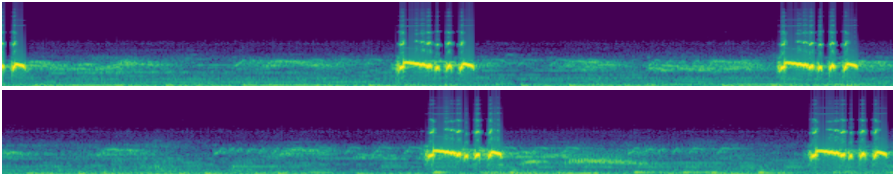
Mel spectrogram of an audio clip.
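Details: Local zebra dove of the irama (rhythm) class repeats a short, loud, vibrating coo phrase four times, about every three seconds, with soft cooing and low rumble between phrases.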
